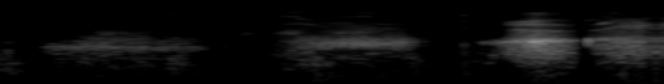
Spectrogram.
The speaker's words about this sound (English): You're, like, breathing so hard into the mic. What the fuck are you doing, buddy? It's like your nose. It's like, buddy. Are you dying?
